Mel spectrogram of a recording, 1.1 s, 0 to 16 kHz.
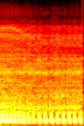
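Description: A Bajaj Pulsar NS400Z motorcycle idles close by, its engine and exhaust thumping in a steady, even pulse with no talk over it.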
